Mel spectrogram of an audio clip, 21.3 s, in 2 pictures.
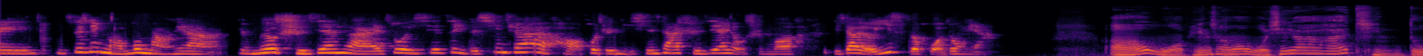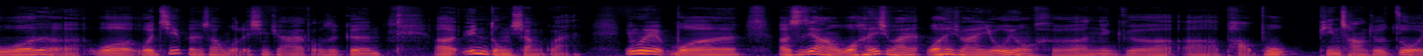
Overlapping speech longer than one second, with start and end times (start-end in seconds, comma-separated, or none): none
